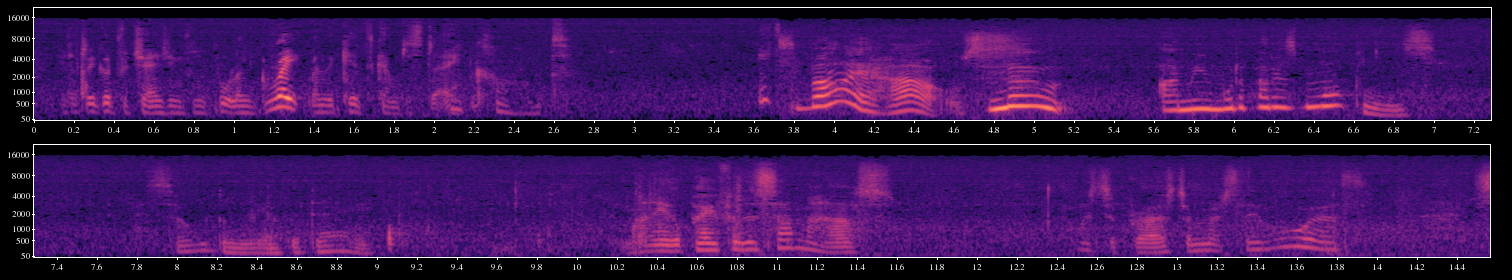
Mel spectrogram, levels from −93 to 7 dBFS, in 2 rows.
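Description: From the start to 3.73 s, the opening section plays at the wrong speed, running at 1.5 times its proper rate. Because speed and pitch move together here, everything in that stretch sounds hurried and is raised by roughly seven semitones, then snaps back to normal tempo and pitch at 3.73 s. The likely cause is that this segment was clocked or resampled at the wrong rate during editing or playback.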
